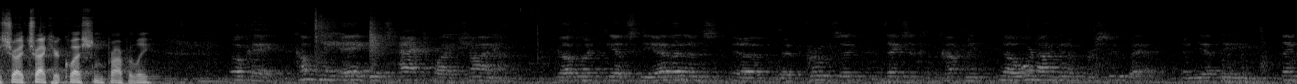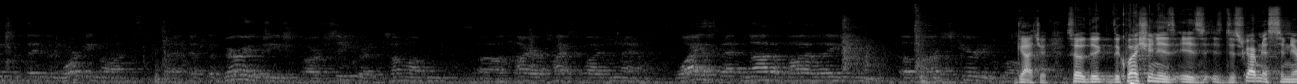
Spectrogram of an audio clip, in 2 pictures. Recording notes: Live episode! We recorded this morning before a live audience at the University of Texas School of Law reunion weekend. It was a packed house of terrific alumni.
